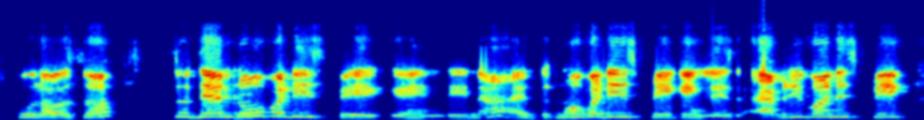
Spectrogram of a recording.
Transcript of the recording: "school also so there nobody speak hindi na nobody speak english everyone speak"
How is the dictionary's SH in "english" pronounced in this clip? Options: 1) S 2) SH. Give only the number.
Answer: 1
